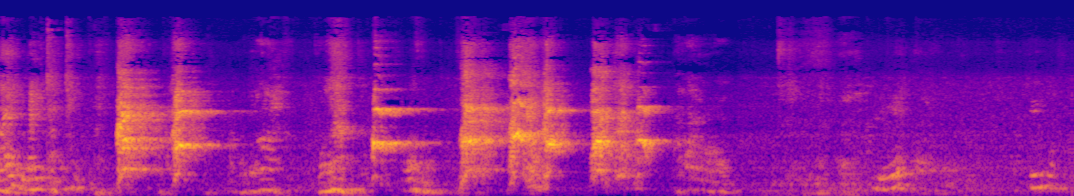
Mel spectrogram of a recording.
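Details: Family dogs Buzo and Milo, a golden retriever and a shih tzu, squabbling over their mummy at home: a burst of sharp, tonal barks and yips through the middle seconds, with a person talking before and after.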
